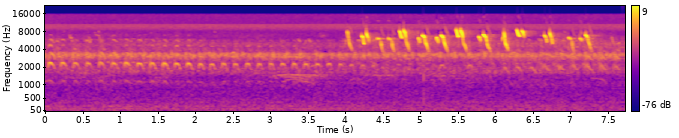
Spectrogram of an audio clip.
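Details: Saffron finch in the Pantanal of Mato Grosso, Brazil. About four seconds of steady high hum, then a burst of bright, high-pitched chirped notes, roughly two or three per second, each sharply slurred downward.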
